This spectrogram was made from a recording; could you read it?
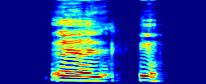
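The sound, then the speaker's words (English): A loud, drawn-out vocal yawn in the middle of a sentence, with a steady, slightly falling tone lasting over half a second, then a brief, shorter voiced exhale trailing after it. “Sorry, didn't mean to yawn right in the middle of a sentence.”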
